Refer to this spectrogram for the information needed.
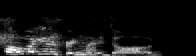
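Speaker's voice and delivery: high-pitched, sarcastic tone. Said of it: "That was sarcasm".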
